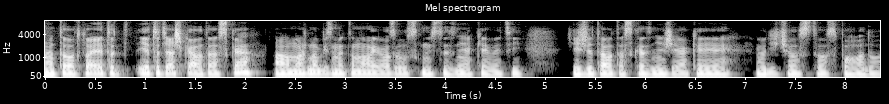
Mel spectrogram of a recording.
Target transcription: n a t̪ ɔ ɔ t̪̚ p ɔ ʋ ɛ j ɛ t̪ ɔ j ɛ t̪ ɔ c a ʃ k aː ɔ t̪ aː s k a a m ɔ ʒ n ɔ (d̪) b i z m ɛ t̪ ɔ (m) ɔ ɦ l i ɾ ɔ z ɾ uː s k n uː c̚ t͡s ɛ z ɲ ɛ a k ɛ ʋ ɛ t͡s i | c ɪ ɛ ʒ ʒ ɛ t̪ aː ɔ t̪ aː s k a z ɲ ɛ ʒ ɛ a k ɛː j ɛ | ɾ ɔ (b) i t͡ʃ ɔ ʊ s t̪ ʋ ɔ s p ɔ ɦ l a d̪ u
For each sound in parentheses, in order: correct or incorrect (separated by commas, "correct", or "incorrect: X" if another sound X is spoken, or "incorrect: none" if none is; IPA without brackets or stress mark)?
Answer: incorrect: none, correct, incorrect: ɟ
